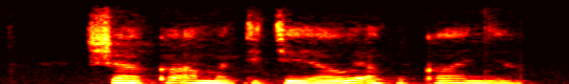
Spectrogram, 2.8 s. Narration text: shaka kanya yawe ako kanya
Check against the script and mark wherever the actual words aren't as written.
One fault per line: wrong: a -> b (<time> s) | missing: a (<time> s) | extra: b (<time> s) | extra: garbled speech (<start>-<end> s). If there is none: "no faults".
wrong: kanya -> amatike (1.0 s)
